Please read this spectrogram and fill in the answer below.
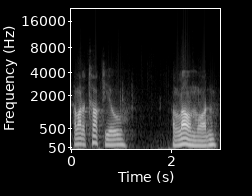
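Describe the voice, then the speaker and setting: An actor playing a cold-blooded, deliberately threatening madman in a 1940s radio drama. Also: fairly low pitch, steady tone, natural voice. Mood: sullen. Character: menacing, cold-blooded escaped madman with a knife. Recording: dull, band-limited 1940s radio recording.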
